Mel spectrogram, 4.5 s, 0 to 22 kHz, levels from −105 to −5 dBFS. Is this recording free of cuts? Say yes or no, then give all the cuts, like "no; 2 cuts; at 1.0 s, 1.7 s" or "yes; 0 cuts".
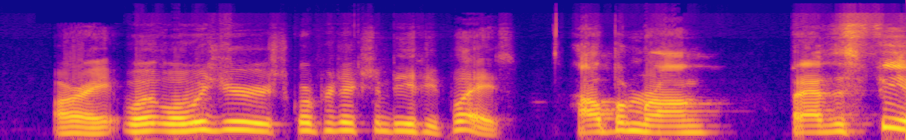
no; 1 cut; at 2.8 s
